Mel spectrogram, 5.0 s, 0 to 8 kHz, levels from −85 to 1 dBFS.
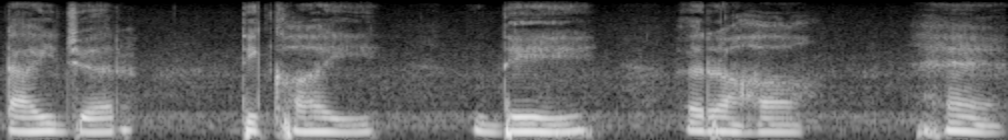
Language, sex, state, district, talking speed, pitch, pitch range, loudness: Hindi, male, Haryana, Rohtak, 60 wpm, 120 Hz, 115-125 Hz, -17 LUFS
